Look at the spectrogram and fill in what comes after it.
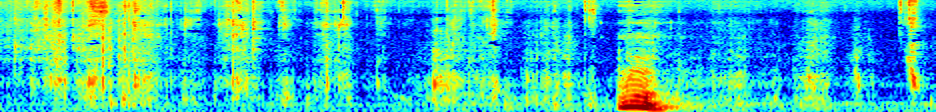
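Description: A person chewing a mouthful of crispy fried chicken with a breaded crust, with soft crunching and mouth sounds. About three seconds in comes a loud hummed "mmm" of enjoyment.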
